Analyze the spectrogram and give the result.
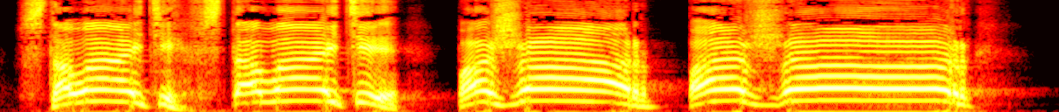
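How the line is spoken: Screaming at full voice. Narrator (Russian): вопила во все горло Марго

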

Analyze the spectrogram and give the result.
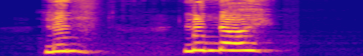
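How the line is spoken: Loud scream. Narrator (Vietnamese): nghe rõ tiếng hét của Tân rất lớn

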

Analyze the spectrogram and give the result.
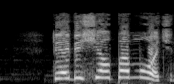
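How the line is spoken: Reminding, then bursting into tears. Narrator (Russian): напомнила я и разрыдалась

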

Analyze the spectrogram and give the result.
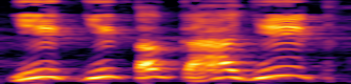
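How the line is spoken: Sudden shriek. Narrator (Vietnamese): Từ Lập Thiện lúc này bất ngờ kêu rú lên

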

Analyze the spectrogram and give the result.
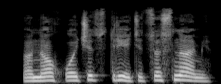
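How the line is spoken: Gloomy deep voice. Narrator (Russian): мрачно пробасила Лиззи

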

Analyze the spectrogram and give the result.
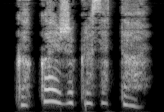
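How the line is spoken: Shocked whisper. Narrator (Russian): шокированно прошептала Лите

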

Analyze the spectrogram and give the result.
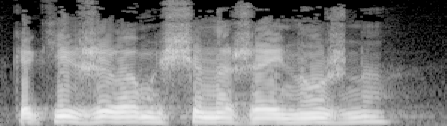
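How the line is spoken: Irritated question. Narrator (Russian): спросил раздраженно фельдшер

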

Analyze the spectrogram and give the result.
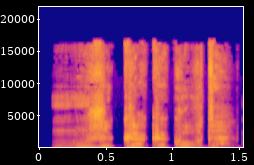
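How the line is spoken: Angry growl. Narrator (Russian): прорычало зло

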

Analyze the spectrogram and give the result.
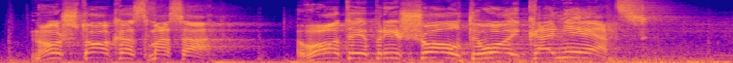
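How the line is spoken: Shout through megaphone. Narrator (Russian): Закричал в мегафон

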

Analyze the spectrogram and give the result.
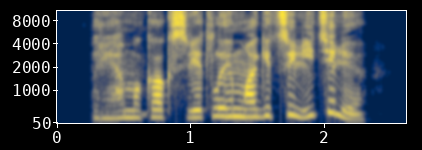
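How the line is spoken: Admiring breathless. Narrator (Russian): восхищенно выдохнула Рами

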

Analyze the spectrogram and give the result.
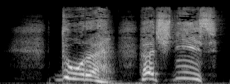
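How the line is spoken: Desperate hoarse wheeze. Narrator (Russian): прохрипел он в отчаянии

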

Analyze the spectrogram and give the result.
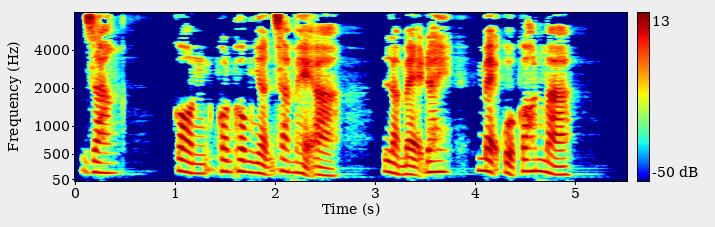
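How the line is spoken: Trembling call. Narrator (Vietnamese): Mẹ thấy tôi không đáp mới run rẩy gọi

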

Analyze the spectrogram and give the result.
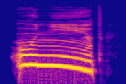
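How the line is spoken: Groaning. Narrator (Russian): застонал Огонек

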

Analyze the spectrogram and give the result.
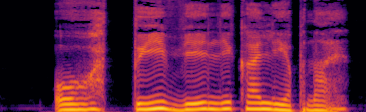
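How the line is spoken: Moaned. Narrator (Russian): простонал Фин, прижимаясь губами к коже Тамсин

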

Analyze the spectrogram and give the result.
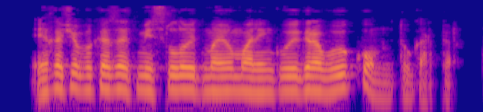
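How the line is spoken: Plain. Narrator (Russian): сказал сэр Генри

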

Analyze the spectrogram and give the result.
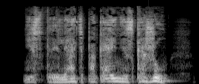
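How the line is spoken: Hissed. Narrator (Russian): прошипел Илья

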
